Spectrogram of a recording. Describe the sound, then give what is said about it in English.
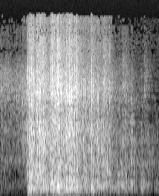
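A loud, sudden roll of thunder breaks in after a brief quiet, rumbling deeply over a steady hiss of rain before slowly fading away. No one speaks. “Well, the weather came back.”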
